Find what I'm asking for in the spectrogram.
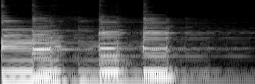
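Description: Sustained electric guitar chords through a Boss Katana amp with a delay effect, struck in a steady pattern, each strum trailing off into echoing repeats that fade out at the end.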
